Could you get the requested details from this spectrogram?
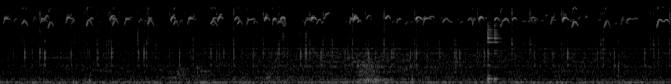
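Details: Great tit (Parus major) nestlings, seven days old, give begging calls on 7 June 2014: a steady chorus of very high, thin squeaks, several each second, over a low muffled rumble.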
